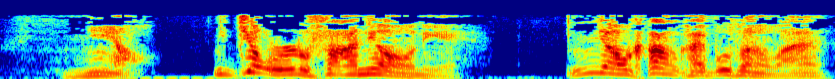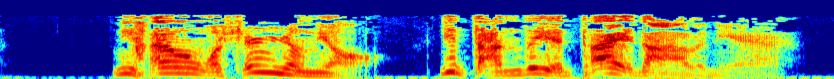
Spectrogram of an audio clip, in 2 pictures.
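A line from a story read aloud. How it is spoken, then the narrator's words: Angry. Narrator (Chinese): 我恼怒的说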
